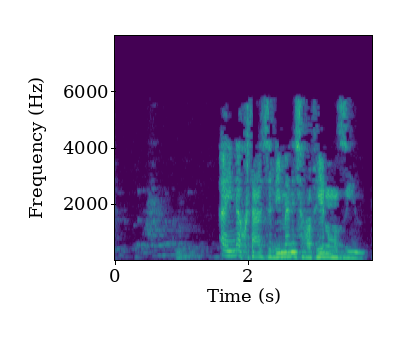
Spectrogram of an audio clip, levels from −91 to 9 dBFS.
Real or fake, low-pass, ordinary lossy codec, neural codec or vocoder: real; 7.2 kHz; MP3, 24 kbps; none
